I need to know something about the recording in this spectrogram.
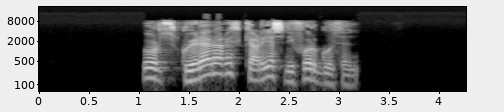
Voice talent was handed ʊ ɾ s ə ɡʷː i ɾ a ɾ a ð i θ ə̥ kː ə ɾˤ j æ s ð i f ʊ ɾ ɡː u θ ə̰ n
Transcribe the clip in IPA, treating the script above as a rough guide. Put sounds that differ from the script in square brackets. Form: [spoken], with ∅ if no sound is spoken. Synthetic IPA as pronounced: ʊ ɾ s ə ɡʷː i ɾ a ɾ a [ʁ] i θ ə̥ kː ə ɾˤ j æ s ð i f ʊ ɾ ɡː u θ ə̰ n

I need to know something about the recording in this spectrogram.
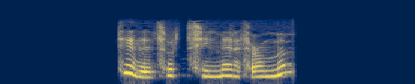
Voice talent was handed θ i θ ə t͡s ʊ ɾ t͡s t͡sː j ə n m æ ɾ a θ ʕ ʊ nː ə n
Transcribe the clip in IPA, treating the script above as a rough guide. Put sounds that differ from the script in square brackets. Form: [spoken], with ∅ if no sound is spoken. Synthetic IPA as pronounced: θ i [ð] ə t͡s ʊ ɾ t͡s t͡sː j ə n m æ ɾ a θ ʕ ʊ [mː] ə [m]

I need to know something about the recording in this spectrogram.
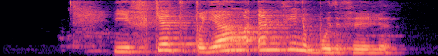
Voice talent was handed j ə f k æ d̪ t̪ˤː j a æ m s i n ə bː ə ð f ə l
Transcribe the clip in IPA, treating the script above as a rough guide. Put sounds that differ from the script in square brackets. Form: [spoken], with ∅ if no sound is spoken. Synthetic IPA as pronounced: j ə f k æ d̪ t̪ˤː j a æ m [θ] i n ə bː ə ð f ə l

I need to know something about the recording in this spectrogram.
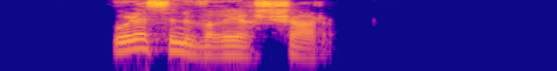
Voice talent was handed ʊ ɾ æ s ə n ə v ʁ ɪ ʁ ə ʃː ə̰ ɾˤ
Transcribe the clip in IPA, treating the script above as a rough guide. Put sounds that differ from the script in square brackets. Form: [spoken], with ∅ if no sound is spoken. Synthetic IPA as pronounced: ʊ ɾ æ s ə n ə v ʁ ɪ ʁ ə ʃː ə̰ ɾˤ

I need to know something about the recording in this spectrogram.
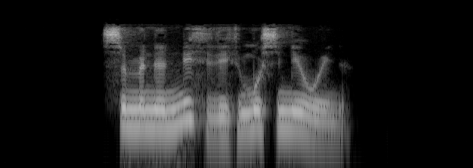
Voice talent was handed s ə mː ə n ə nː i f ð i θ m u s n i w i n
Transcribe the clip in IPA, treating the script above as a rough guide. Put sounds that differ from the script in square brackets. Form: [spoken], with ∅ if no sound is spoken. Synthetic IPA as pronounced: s ə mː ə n ə nː i [θ] ð i θ m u s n i w i n

